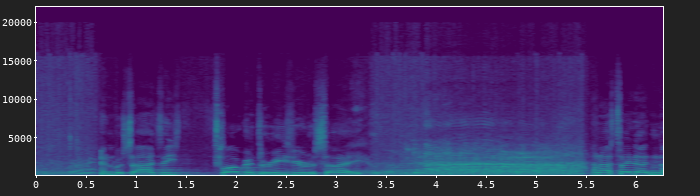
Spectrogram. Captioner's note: laughter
